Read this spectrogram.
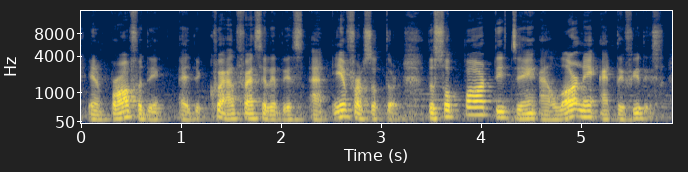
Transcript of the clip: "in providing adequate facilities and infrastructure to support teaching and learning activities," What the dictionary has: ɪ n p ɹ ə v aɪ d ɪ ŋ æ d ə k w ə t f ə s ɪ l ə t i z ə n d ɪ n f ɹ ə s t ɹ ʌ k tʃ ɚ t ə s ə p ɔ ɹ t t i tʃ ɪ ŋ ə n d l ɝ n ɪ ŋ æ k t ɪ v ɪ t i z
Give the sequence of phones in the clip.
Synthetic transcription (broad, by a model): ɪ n p ɹ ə f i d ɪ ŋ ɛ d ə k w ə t f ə s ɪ l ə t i s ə n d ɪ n f ɹ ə s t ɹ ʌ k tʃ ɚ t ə s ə p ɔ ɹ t t i tʃ ɪ ŋ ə n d l ɝ n ɪ ŋ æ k t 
